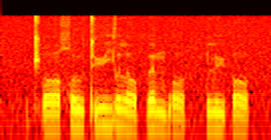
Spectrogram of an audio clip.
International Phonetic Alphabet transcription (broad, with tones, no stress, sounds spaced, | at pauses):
t͡ʃʼ ɔː˧ χ uː˥˧ tʼ yː˥ j ʊ˥ l ɔ˧˩ p œ˥˧ m b ɔ˧˩ | l y˧˩ ʔ ɔ˧˩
